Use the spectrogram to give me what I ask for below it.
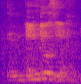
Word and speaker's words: indusium: इंड्यूजियम INDUSIUM, spelling check कर लेना यार, MCQ में टिक तो लगाना है।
